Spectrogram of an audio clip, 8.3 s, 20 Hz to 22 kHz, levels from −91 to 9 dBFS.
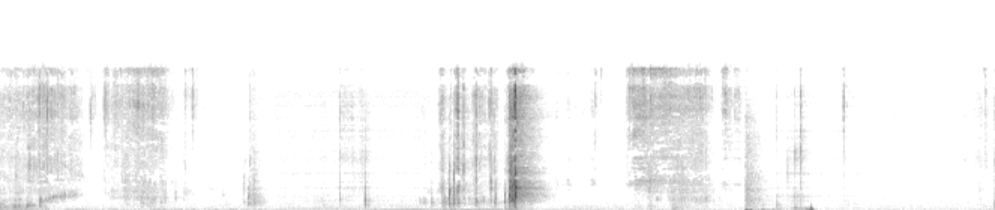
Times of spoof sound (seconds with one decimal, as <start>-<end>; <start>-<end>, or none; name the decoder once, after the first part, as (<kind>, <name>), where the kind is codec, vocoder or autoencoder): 2.3-3.5 (codec, SNAC); 6.4-7.2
